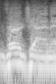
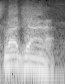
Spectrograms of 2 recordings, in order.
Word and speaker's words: vagina: And it's not virgina, it's vagina. Okay. All right. It's always trouble when they pronounce it virgina.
